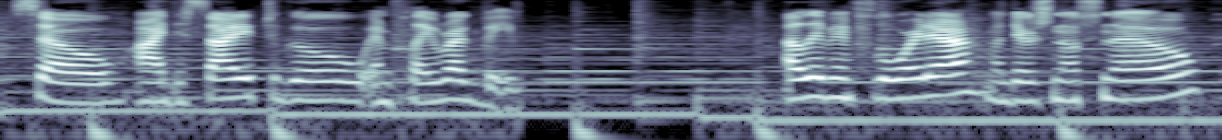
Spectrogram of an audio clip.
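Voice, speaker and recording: A woman's voice: mid-range voice, fairly even intonation, unhurried, over music. Woman, 20s, chatty interviewee with a mid-range voice. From Serbia. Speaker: interviewee, aspiring skeleton athlete. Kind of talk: casual interview talk.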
